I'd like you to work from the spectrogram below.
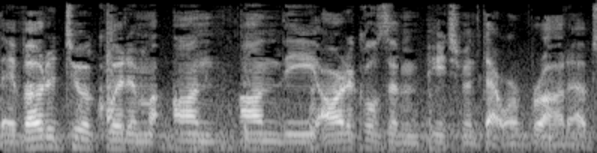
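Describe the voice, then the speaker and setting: A man with an American accent at a moderate pace, over noticeable background noise. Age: 20s. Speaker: podcast host. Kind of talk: solo monologue. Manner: rambling, repetitive.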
